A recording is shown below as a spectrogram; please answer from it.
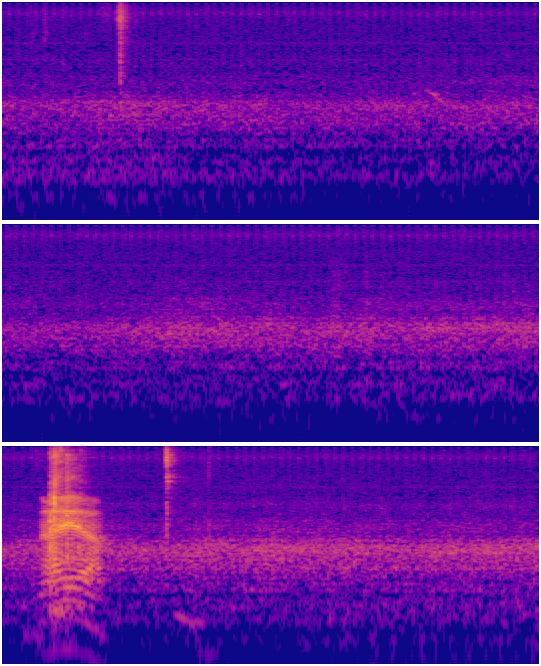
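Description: Steady background hiss, broken about eight and a half seconds in by a man's short, loud vocal sound, with a couple of faint clicks.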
